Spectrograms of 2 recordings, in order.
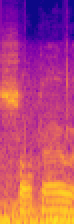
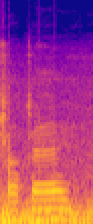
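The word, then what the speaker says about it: Coto: It's not soto, it's choto.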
